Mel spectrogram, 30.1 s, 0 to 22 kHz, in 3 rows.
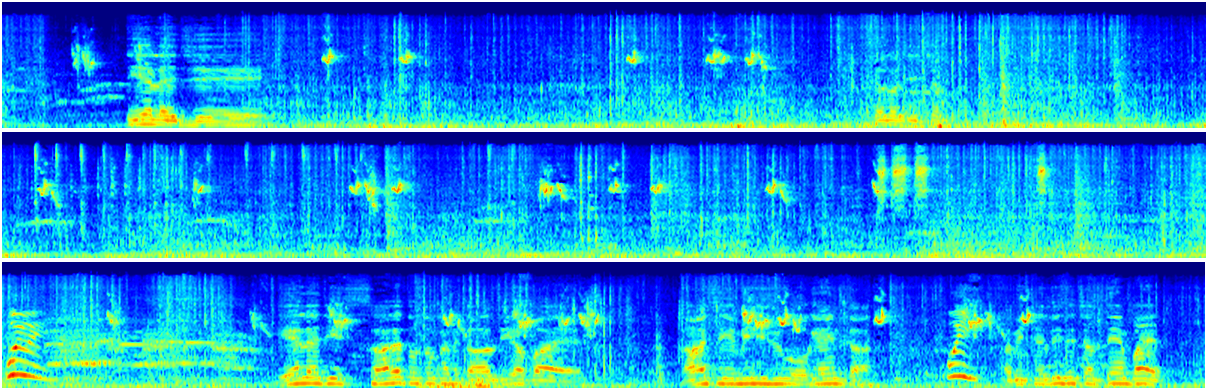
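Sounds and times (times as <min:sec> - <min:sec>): wings flapping: 0:00.0 - 0:30.0.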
